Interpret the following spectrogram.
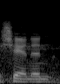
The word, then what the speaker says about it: Shanann: say it again sh shanan shanan okay sorry yeah that's okay everybody says it wrong say Shannon she was with her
